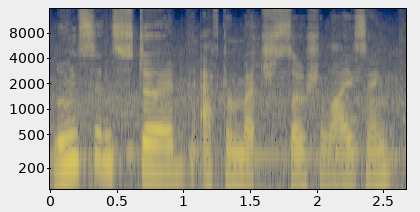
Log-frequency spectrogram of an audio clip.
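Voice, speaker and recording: Lower-pitched woman reading fiction, music behind. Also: expressive, measured pace, rough recording. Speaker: author reading own fantasy story aloud. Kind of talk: scripted story narration with character dialogue.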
